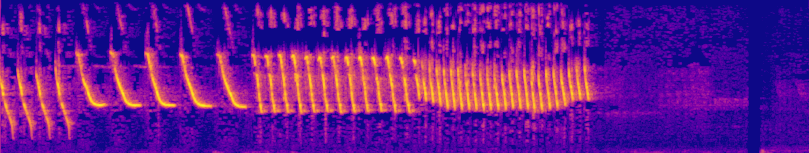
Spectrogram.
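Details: Canary in sentimental song: descending whistled sweeps, then a fast even rolling trill that speeds into a buzzy rattle before stopping; a brief soft knock near the end, otherwise quiet.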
